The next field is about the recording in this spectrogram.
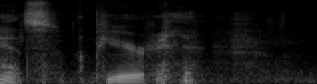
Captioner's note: laughter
